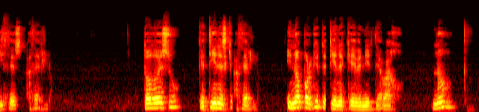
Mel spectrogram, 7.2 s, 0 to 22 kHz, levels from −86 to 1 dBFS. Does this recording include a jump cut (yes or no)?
yes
